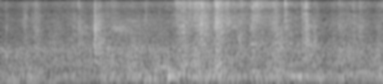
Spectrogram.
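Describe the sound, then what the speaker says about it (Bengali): A fancy pigeon coos in low, repeated throaty rolls, close by and prominent over a faint background hum, with no speech. "এ খুব ডেঞ্জারাস কবুতর কিন্তু ভাই"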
